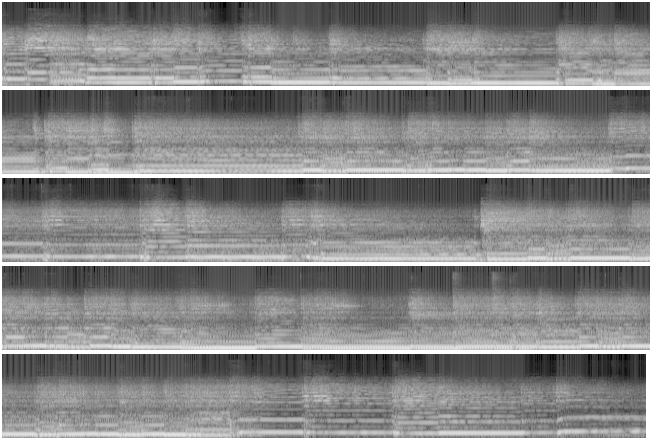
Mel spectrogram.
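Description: Electric guitar played through a Satori pedal into an amp, a distorted riff of changing notes, in a tone the player finds dark, with little treble or high end.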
